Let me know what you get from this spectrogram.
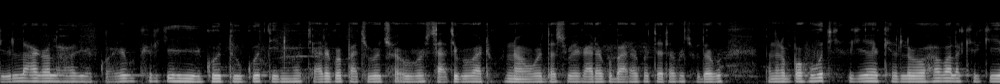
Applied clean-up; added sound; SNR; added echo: none; none; none; none.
